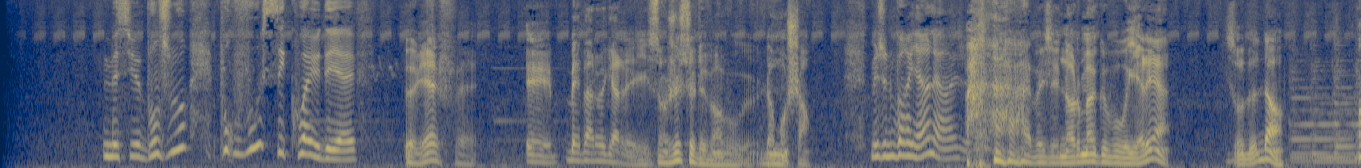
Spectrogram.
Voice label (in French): voix styles; EDF; les 2 voix homme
